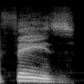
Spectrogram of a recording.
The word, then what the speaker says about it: phase: something this word here we pronounce the S with a z so let's set again phase phase okay you know we can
